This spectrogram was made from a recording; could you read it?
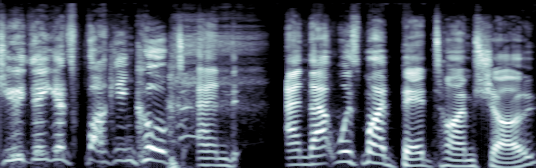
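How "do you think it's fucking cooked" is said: very high, shrill, screaming rant. Describing a cooking show host who yells at cooks, doing a Gordon Ramsay screaming impression. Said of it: "and screams at them".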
